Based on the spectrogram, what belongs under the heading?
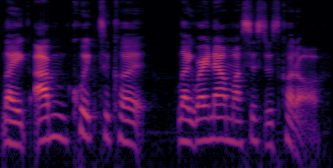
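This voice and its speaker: A woman's voice: lowish voice, steady tone, moderate pace, a bit bright. A young woman in casual chat, blunt and emphatic, swearing freely and leaning on filler phrases.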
